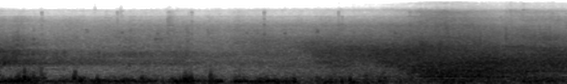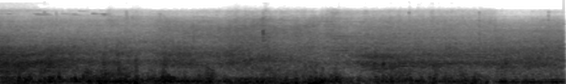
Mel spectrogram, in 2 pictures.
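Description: Wind noise on the microphone of a camera moving along a street, over road traffic. A louder rush of passing traffic builds about five seconds in and fades by about ten seconds.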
